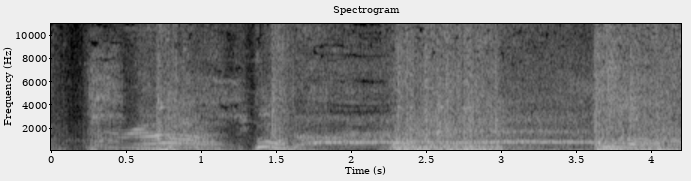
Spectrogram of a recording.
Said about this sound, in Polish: Słuchajcie, zapomniałem, że ci tacy wybuchają. Jak się ich zabije, to oni jeszcze na końcu po śmierci wybuchają.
